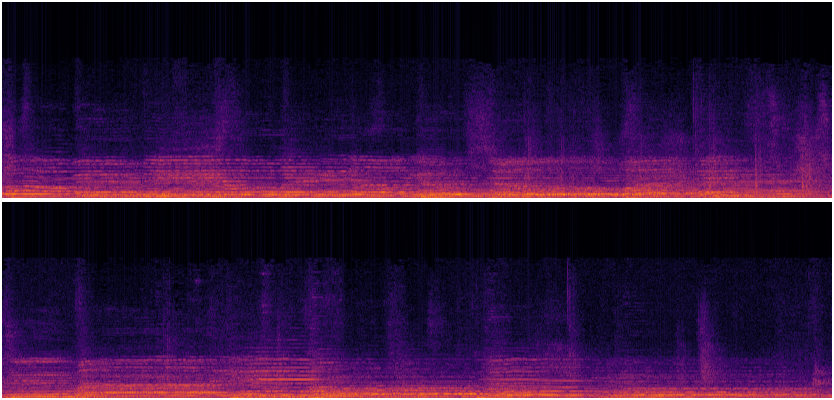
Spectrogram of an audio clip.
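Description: An acoustic string band playing a song in bluegrass style: two women singing together over fiddle, acoustic guitar, five-string banjo and upright bass, with the bass walking through steady low notes.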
